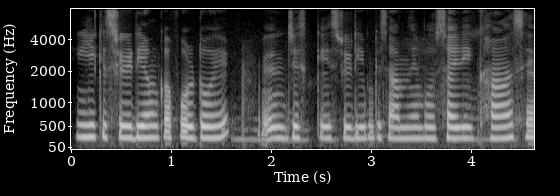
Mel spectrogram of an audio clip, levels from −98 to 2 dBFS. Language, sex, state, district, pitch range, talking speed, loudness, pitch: Hindi, female, Jharkhand, Jamtara, 235-250 Hz, 170 wpm, -27 LUFS, 240 Hz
